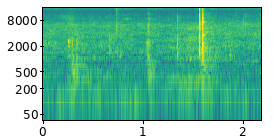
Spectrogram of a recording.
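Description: Light, scattered clicks and ticks of a small hand tool and fingers on the carburetor of a Hero Honda Splendor Plus motorcycle, with one sharper click about one and a half seconds in.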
